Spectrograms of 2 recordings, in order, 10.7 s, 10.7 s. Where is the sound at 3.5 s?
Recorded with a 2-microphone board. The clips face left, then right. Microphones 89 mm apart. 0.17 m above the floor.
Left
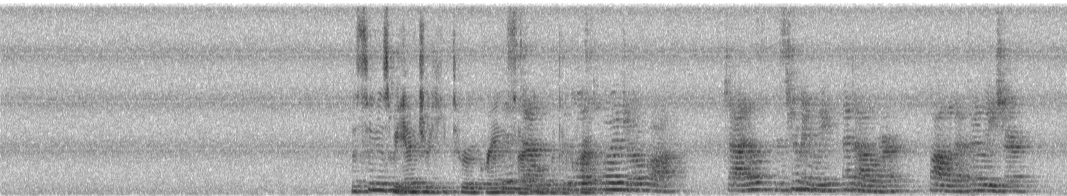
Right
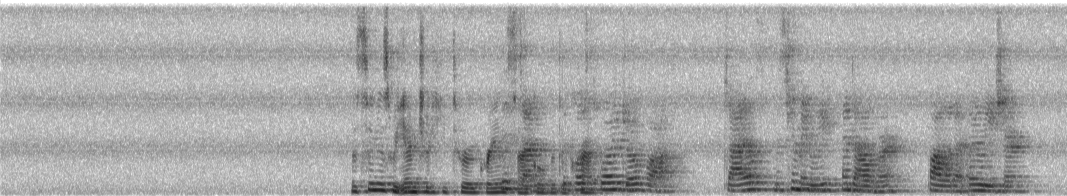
45° right (ahead or behind), 1.6 m.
